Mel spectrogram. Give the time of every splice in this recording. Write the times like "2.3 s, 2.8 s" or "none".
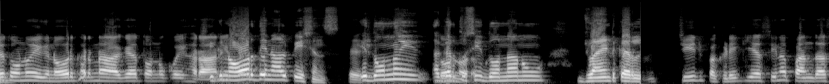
6.4 s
